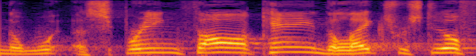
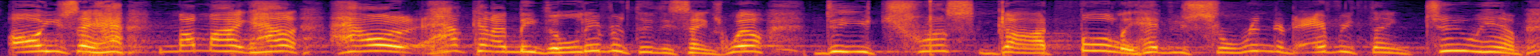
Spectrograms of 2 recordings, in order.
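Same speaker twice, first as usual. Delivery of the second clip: higher, urgent preacher voice; raised sermon delivery; impassioned preaching; 4 semitones higher than usual. Real, not acted. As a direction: keep the fire going.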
